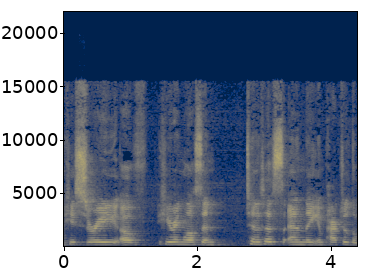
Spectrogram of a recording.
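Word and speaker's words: tinnitus: he's suffering from and I always pronounce this wrong. So Tracy, tinitus. Tinitus. I I used I said tenitis for about my whole life until I started this job.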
